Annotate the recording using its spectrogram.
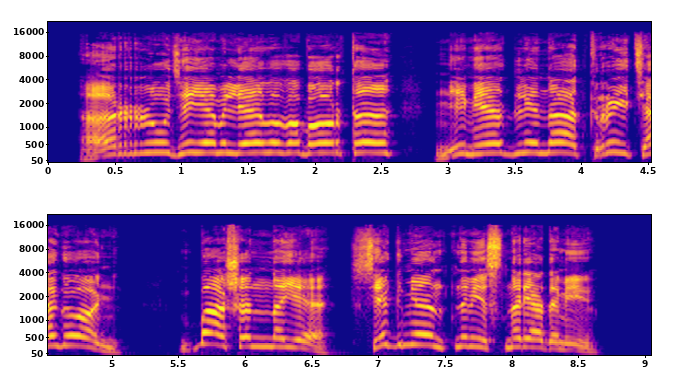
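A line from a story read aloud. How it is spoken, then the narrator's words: Loud shout. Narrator (Russian): Смирнов громко крикнул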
